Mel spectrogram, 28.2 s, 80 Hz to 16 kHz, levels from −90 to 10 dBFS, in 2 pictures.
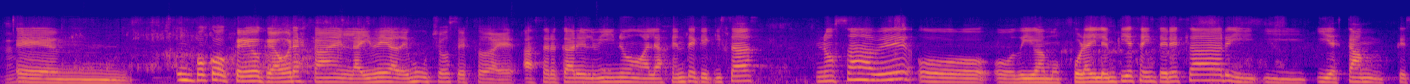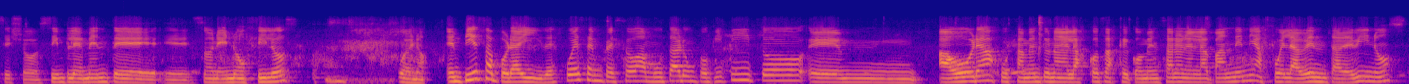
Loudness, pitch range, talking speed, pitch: -22 LUFS, 160-200 Hz, 150 wpm, 180 Hz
